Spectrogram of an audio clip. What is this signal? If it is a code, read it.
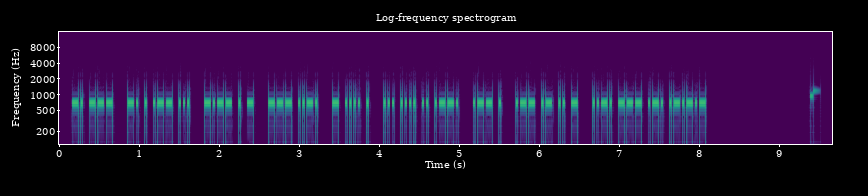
Morse code, heard as a keyed tone, about 44 wpm, 700 Hz. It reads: NO NEWS YET OF THE SHIP WE WAIT FOR.
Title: Sentences from Top 800 Words 45wpm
